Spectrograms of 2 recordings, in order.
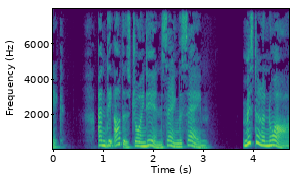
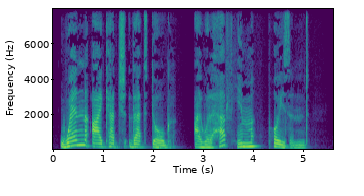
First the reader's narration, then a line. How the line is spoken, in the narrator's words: he said, very slowly and clearly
